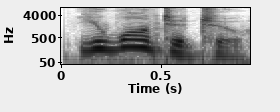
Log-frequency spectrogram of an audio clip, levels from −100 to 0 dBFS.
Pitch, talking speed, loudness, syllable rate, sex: 130 Hz, 190 wpm, -14 LUFS, 4.9 syllables/s, male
